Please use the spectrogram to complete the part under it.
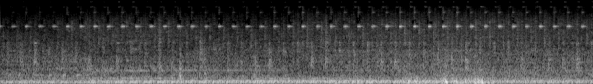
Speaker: I'm not sure if this engine is okay or not. I'm hearing some crazy noises under here.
